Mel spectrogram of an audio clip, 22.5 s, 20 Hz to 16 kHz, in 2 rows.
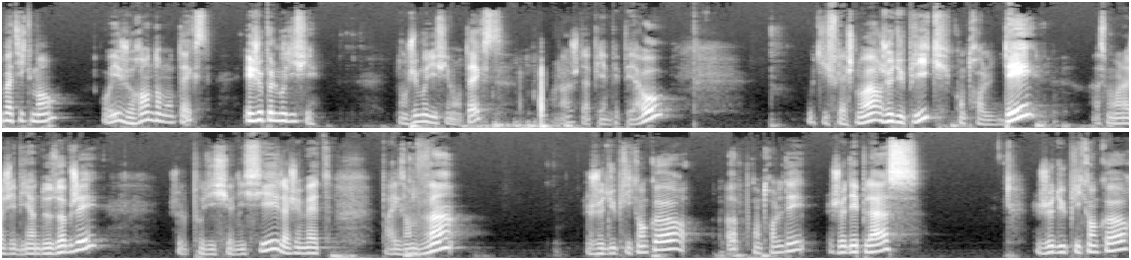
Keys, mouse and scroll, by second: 2.3 click, 3.3 click, 4.4-5.7 typing, 7.7 click, 10.3 ctrl+d, 11.1-14.1 drag, 14.6 ctrl+a, 15.3 KP_2, 15.4 KP_0, 16.7 click, 18.4 ctrl+d, 19.0-21.6 ctrl+drag.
